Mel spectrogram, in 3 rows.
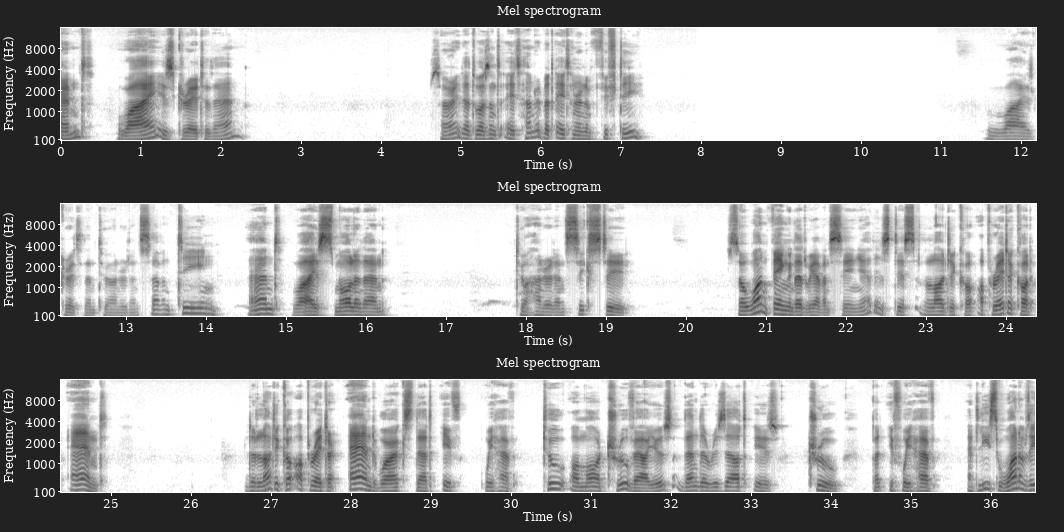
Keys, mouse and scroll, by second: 0.6-1.9 typing, 3.1 click, 3.9 click, 5.5 click, 6.6 click, 7.4 5, 8.3 click, 9.8 click, 11.9 click, 12.3 click, 14.9 click, 15.7 click, 16.0-26.1 typing, 21.0 Return.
